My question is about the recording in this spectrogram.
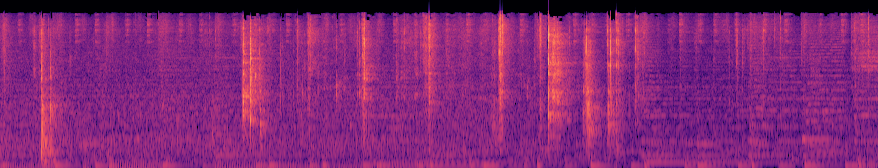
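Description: Background music with a low, shifting bass line, over a string of light clicks and knocks as small craft items such as scissors are handled and set down on a ceramic tile countertop.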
